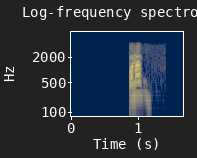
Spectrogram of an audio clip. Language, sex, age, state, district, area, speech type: Santali, male, 45-60, Odisha, Mayurbhanj, rural, conversation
